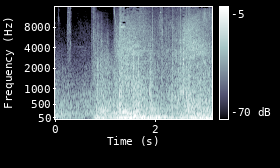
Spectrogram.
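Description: A fiery burst booms.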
